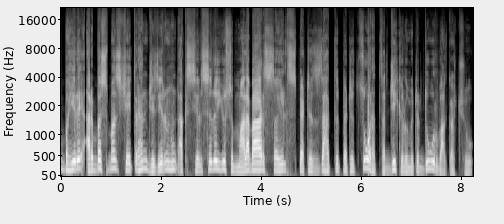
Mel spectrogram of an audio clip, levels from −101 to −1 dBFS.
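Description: A harsh, gritty crackle rides on the louder parts of the speech from 0.11 to 1.06 s, again from 3.63 to 4.00 s, and in a brief burst from 6.13 to 6.18 s. This is hard clipping. In each stretch the signal is driven about 5 dB past what the stage can pass, so the peaks are sliced flat. Those squared-off tops throw energy into high harmonics, which is the crackle heard on the peaks.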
